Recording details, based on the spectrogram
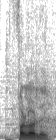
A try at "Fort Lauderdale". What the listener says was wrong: Pero no la mueva tanto, menos. Menos. La está tratando de mover. Menos. No mueva los labios.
